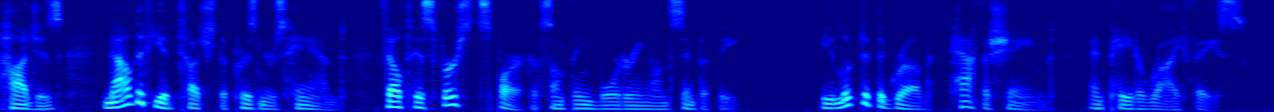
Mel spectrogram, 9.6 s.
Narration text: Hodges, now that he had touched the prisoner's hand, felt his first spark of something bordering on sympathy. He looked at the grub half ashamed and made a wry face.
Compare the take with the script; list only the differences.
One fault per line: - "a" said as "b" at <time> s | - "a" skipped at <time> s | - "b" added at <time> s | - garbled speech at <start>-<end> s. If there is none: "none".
- "made" said as "paid" at 8.3 s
